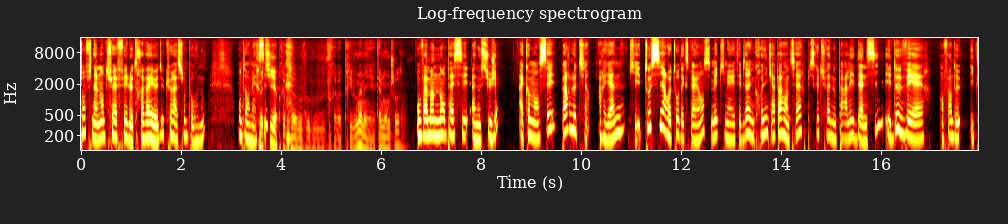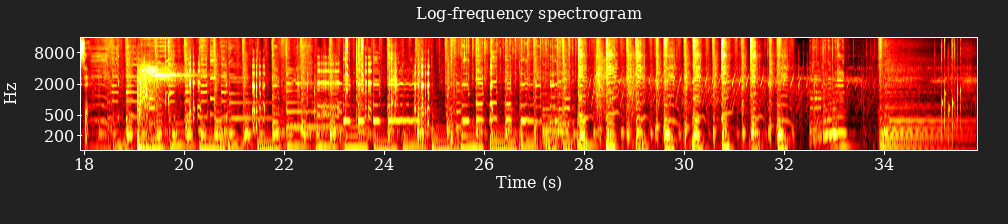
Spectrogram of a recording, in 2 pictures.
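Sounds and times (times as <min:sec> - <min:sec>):
speech: 0:00.0 - 0:19.9
steady bass line: 0:18.3 - 0:33.4
bright trailer and theme music track: 0:18.5 - 0:35.1
rapid rhythmic mouth-popping bubble sounds: 0:19.7 - 0:34.0, 0:34.9 - 0:35.8.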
